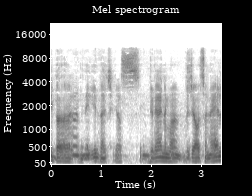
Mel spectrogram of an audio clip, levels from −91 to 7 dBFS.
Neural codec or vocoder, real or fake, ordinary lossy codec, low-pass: codec, 44.1 kHz, 1.7 kbps, Pupu-Codec; fake; MP3, 48 kbps; 10.8 kHz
